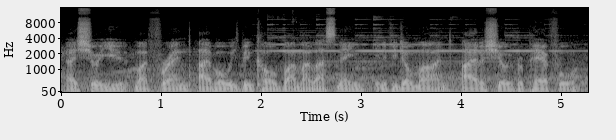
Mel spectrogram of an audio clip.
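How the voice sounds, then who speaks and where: Man playing a very deep, pompous circus lion tamer. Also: little pitch movement, fast, noisy background. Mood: theatrical, courteous. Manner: florid, polite, pompous. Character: boastful, courteous male circus lion tamer. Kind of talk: game character dialogue.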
